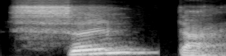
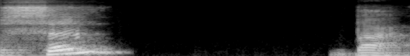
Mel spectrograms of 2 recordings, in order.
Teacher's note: quando eu falo san tá eu levanto a língua para fazer o tá quando eu falo Sam ba eu fecho a boca mas para fazer o b e não para fazer Sam ou San né Aí nós estamos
